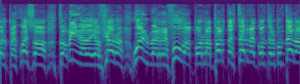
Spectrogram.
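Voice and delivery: building from brisk call to shouted finish; horse race commentator. Real, not acted. Race finish, caller builds to climax.

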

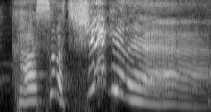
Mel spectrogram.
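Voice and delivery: slow, careful 가스나 지기네 in Busan dialect, drawing out 지기네; slow Busan imitation. Shown as a demonstration. Singer slowly repeating the Busan praise she just heard. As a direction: savour each syllable of 가스나 지기네 Busan style. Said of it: "이 말이 최고인 것 같습니다".

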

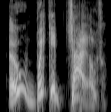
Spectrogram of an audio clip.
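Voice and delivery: high, loud, slow furious witch; witch crying out. A narrator's reading. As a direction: spit it out as the enraged witch. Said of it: "cried the witch".

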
